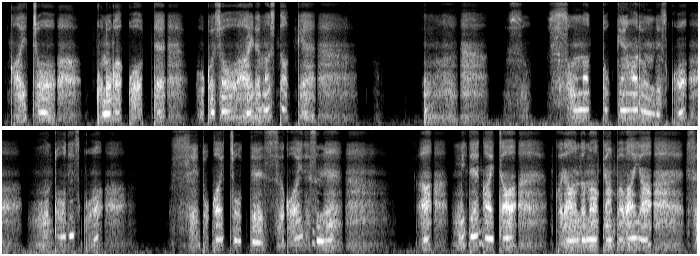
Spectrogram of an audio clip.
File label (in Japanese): 屋上で告白 両想い好き好きベろちゅーセックス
